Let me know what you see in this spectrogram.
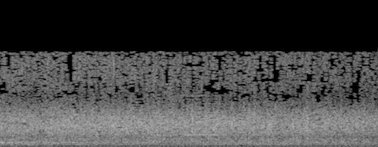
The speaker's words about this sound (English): Yes, if you are clapping, please do it well.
